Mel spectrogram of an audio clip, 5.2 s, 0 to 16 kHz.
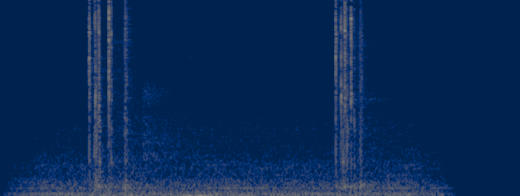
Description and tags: STE-022 Lighter Switch Fast
Switching on and off the lights of a classroom quickly.
campus-upf, lights, switch, UPF-CS12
